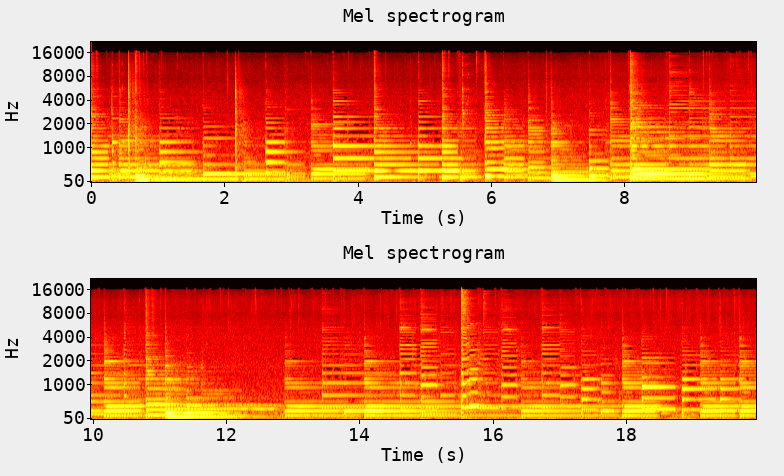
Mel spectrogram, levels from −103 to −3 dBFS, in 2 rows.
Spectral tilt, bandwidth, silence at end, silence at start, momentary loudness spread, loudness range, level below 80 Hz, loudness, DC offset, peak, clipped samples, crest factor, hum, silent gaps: -6.5 dB/octave; 17 kHz; 0 s; 0 s; 9 LU; 5 LU; -46 dBFS; -24 LUFS; under 0.1%; -4 dBFS; under 0.1%; 18 dB; none; none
